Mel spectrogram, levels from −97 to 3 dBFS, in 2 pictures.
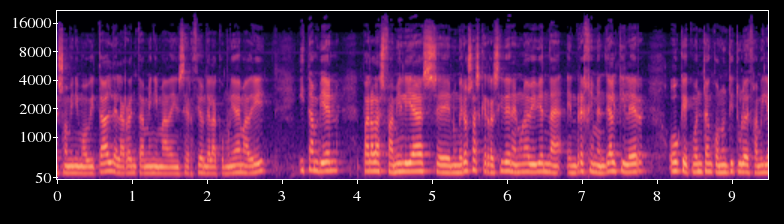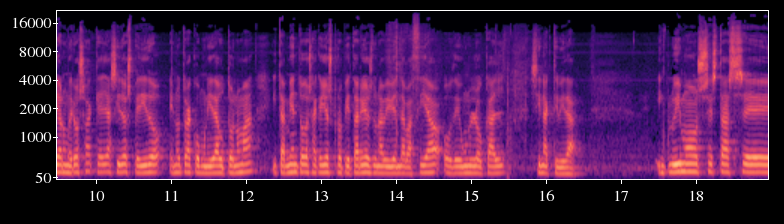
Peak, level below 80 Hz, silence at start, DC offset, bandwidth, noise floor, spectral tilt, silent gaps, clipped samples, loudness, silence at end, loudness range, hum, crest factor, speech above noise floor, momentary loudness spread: -4 dBFS; -72 dBFS; 0 s; under 0.1%; 18.5 kHz; -52 dBFS; -4.5 dB/octave; none; under 0.1%; -21 LUFS; 0 s; 5 LU; none; 16 dB; 31 dB; 8 LU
